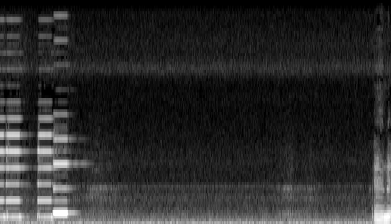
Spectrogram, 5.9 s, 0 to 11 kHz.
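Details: Two short beeps and a higher tone, then after a quiet pause another tone: O2 sensor calibration at 21% on a Datex-Ohmeda Aestiva/5 anesthesia machine failing because nothing is hooked up properly.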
